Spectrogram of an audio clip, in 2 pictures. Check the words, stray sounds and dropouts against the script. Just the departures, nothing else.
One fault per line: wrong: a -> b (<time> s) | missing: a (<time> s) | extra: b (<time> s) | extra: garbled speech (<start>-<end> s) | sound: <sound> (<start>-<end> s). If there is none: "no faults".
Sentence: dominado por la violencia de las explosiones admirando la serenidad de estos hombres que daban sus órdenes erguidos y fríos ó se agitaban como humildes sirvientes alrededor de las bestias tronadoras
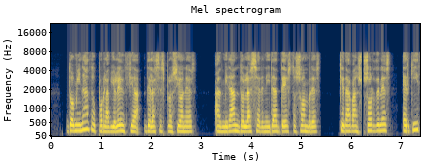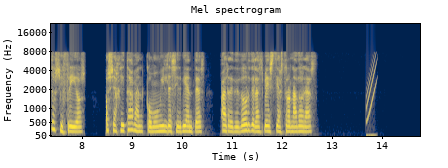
sound: dropout (6.2-6.3 s)
sound: chirp (13.7-13.9 s)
